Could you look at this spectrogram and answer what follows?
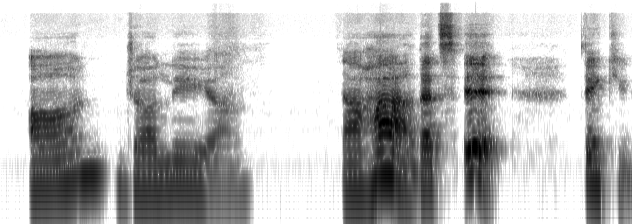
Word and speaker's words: Anjalia: It is pronounced analia."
